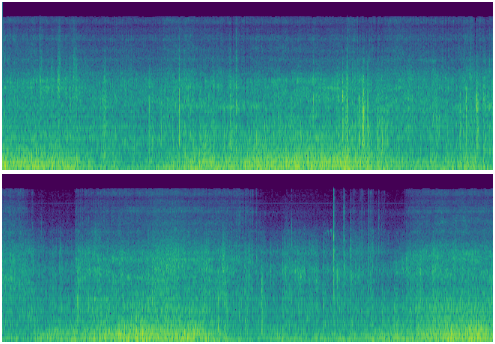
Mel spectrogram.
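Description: Mountain bike descending a dirt and rock singletrack: wind rushing over the camera microphone mixed with the knobby tyres rolling on dirt, the rush swelling and easing several times. Scattered sharp clicks and rattles from the bike over stones and roots.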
